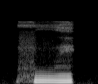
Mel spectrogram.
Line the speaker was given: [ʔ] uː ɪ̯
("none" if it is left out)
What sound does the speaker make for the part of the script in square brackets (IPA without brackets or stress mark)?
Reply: h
